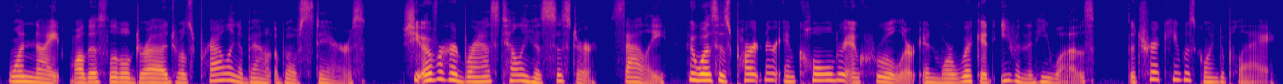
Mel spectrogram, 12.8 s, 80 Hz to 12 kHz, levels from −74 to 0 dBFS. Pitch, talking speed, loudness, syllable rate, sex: 190 Hz, 185 wpm, -22 LUFS, 4.0 syllables/s, female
